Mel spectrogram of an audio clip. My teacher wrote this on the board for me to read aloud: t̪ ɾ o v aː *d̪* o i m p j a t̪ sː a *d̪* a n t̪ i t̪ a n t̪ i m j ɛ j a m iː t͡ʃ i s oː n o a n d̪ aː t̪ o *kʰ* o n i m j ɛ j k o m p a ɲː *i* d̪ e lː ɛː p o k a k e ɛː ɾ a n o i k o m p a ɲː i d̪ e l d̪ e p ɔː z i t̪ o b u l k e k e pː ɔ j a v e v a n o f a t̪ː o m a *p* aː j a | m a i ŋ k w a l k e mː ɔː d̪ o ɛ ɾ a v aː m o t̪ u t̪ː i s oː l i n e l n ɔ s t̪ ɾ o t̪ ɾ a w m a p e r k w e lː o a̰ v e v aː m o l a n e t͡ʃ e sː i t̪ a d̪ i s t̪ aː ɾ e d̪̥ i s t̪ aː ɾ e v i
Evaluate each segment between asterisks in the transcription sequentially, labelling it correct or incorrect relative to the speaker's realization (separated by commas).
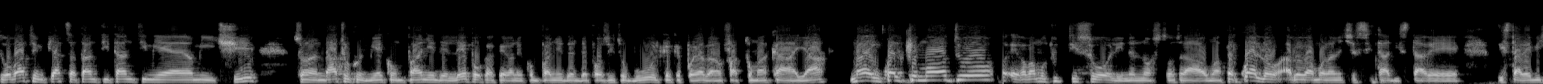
incorrect, incorrect, incorrect, correct, incorrect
